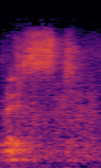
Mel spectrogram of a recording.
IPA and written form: mɪst (missed)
